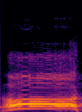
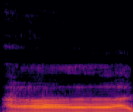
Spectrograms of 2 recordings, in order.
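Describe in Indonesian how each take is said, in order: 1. Kata itu diucapkan dengan nada keras dan marah. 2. Kata itu diucapkan dengan nada lembut. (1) "nadanya jangan ah" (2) "Cara ngejawabnya mesti baik"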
